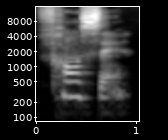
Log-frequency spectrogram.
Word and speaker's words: français: So the CCD is pronounced as a S always. And then we have A-I-S that makes the sound E. We just saw that with mais. It's the same thing. A-I-S makes the sound E. En français.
